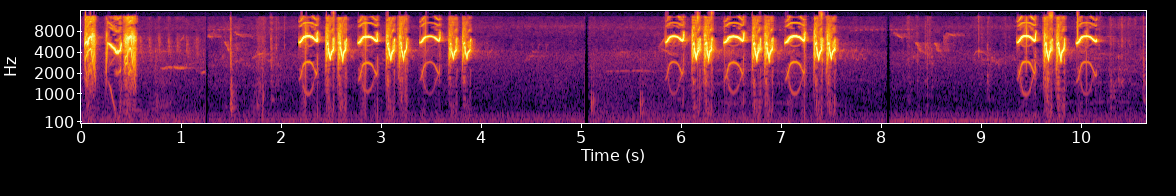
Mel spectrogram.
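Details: Clear song of the cinereous tit, gelatik batu in Indonesian, showing 'tembakan' variation: three bursts of rapid bright chirps, each about six to eight notes long, separated by short silences.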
